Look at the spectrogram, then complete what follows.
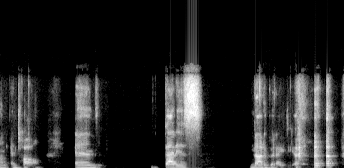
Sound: laughs

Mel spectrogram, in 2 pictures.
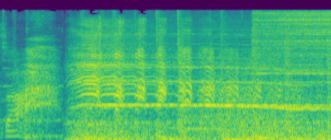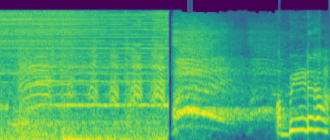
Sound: scary voice

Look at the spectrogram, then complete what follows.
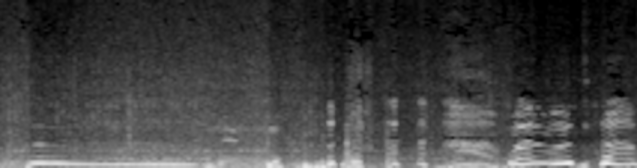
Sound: even more laughing

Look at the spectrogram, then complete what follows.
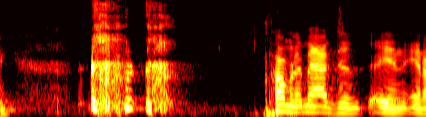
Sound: coughs

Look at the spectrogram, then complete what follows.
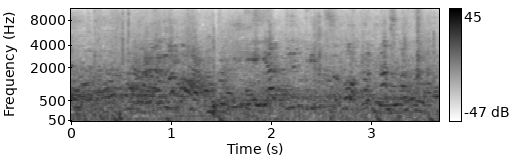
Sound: crowd talking loudly; woman laughs

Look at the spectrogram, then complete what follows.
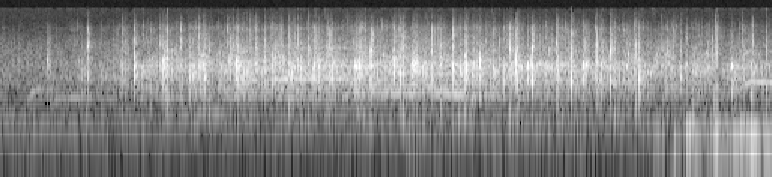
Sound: applause

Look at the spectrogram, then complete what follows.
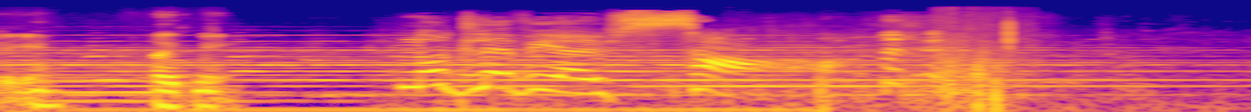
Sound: imitating Hermione

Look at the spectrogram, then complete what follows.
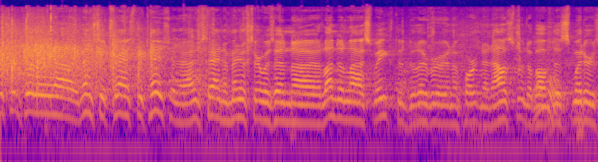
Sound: applause

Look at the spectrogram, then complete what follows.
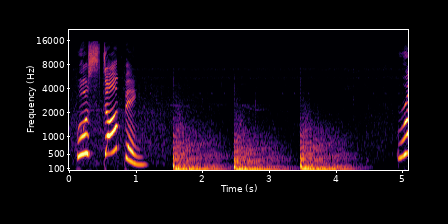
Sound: stomping

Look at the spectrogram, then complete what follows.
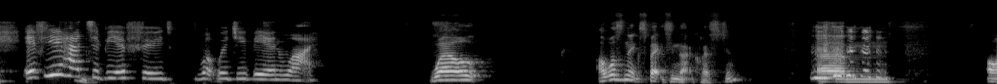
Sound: laughs

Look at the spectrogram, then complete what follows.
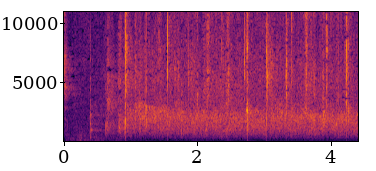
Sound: audience applauds

